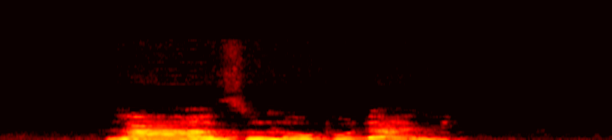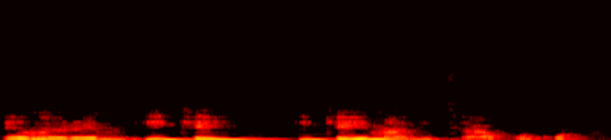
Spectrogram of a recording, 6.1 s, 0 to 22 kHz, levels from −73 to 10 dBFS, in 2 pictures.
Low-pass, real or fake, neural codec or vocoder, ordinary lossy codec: 19.8 kHz; fake; vocoder, 44.1 kHz, 128 mel bands, Pupu-Vocoder; AAC, 48 kbps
